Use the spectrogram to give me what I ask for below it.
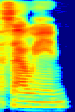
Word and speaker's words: Samhain: Samhain is a different word and pronounced, yeah, Samhain.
